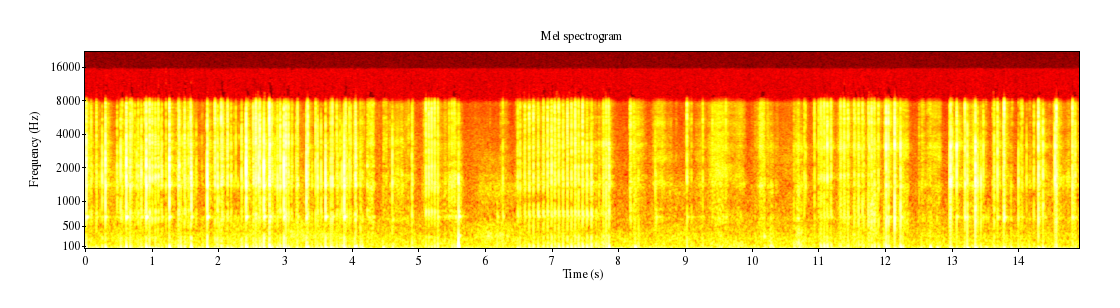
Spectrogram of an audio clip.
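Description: Long nails scratch and tap a hollow cardboard tube lined with a row of plastic pearl beads, making dense, bright, dry scratching broken up by quick clicks. The sound is quiet throughout and thins out to softer scraping in the middle before the busy scratching and tapping pick up again.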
